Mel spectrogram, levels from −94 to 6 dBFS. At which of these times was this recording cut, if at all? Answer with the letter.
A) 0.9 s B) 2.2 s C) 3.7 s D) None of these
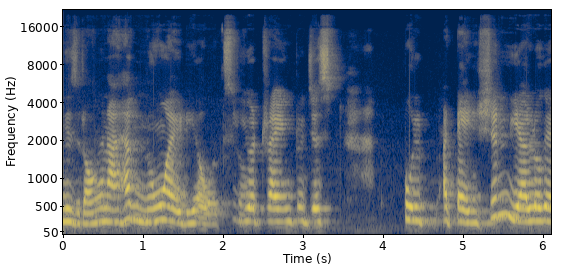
B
